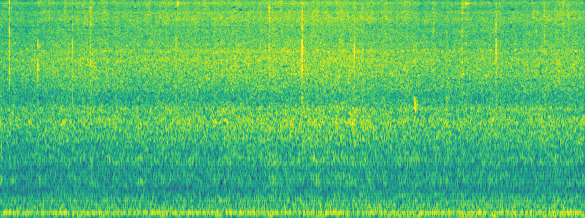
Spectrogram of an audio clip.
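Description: A steady low hum with an even hiss behind it, unchanging throughout; no cutting or clear motor note stands out.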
